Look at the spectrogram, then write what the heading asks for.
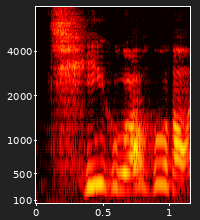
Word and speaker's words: Chihuahua: That's not Chihuahua, it's Chihuahua.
